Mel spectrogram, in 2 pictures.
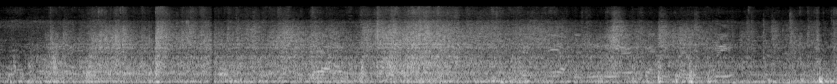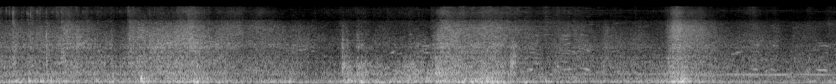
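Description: Metal sheets and timber crash and clatter as a building is torn down.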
